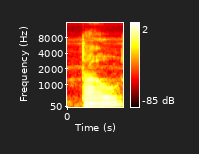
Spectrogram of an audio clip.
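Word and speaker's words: τ: Oke, yang ketiga, rumus torsi adalah torsi atau tau, cara bacanya ya, tau sama dengan F dikali R atau gaya dikali dengan panjang lengan.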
